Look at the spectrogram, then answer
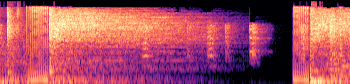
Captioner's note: rodent squeaking; upbeat techno music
